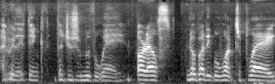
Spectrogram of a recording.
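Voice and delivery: scary, raspy, devilish voice with rasping undertone. Voicing a tiefling's spell whispering in a mind: raspy devilish voice. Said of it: "raspy kind of, like, devilish undertone".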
